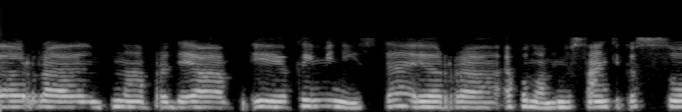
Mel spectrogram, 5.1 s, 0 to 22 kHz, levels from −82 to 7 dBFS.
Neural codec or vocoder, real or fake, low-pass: none; real; 5.4 kHz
